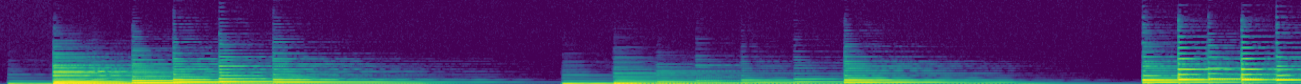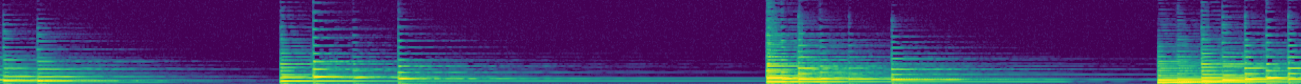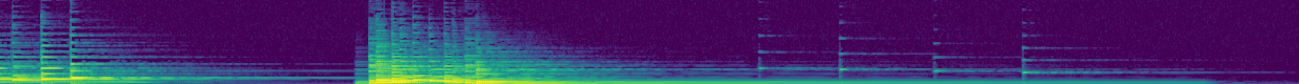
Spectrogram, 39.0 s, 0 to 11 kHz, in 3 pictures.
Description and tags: Me testing the plugins on the input channel signal. I am doodling on my Alesis through a UB802 mixer and a reverb VST. I wanted to see how dynamics affected output signal.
